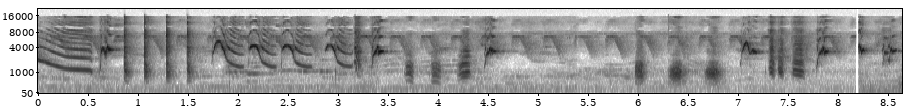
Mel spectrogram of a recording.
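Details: Chattery Javan myna singing 'gacor', meant to stir silent or young mynas into voice: falling whistled slurs in a short series, then dense clicking chips and harsh notes, with high whistled flourishes near the end.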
